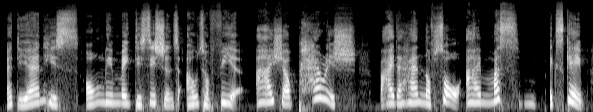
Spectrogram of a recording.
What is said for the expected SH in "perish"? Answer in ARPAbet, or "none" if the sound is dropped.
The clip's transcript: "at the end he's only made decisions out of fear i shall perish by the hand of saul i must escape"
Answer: SH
